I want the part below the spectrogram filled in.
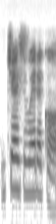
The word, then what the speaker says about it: Jesuitical: I'm not pronouncing that right either. Jesuitical. How do you say that? – Jesuitical, I thought. – That's right. That's right. Yes, I think you're right.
